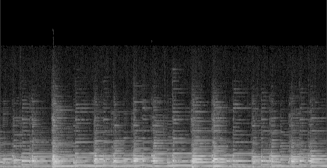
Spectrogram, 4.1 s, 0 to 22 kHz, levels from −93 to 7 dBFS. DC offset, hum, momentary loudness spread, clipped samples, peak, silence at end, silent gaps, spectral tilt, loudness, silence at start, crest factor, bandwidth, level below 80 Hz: under 0.1%; none; 4 LU; under 0.1%; -6 dBFS; 0 s; none; -4.5 dB/octave; -21 LUFS; 0 s; 16 dB; 13.5 kHz; -44 dBFS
